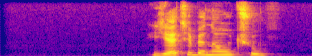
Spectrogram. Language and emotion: Russian, neutral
